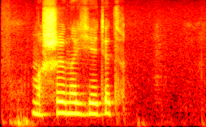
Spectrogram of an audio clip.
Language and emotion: Russian, neutral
